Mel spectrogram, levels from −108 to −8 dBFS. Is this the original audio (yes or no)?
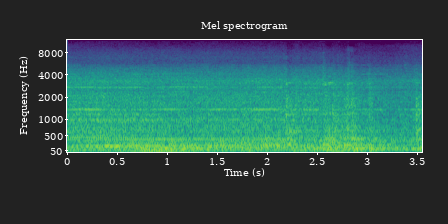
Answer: no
